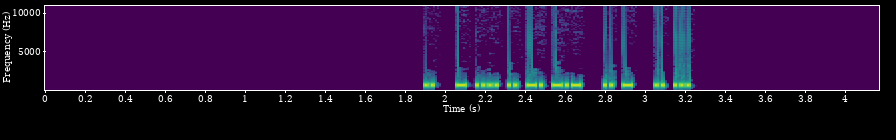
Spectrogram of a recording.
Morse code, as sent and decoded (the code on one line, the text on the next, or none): .. / - .... .. -. -.- / .. - / .. ...
I THINK IT IS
